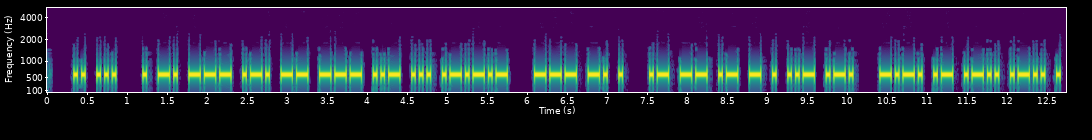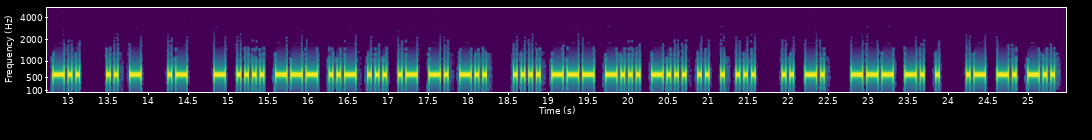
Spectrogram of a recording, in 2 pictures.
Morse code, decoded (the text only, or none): IS ENORMOUS. ONE AMATEUR CALLED IT A THOUSAND HOBBIES IN ONE AND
